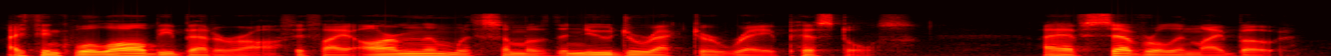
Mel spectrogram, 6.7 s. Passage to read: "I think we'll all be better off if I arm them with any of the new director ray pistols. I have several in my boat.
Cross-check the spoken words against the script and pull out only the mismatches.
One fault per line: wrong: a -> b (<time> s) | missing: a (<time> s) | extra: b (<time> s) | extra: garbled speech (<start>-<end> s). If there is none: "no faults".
wrong: any -> some (2.4 s)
